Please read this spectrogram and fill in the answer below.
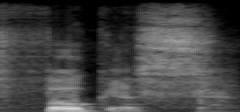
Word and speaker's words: Fokoos: we are going over the focus or i think it's focus is how it's supposed to be pronounced oh i gotta adjust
